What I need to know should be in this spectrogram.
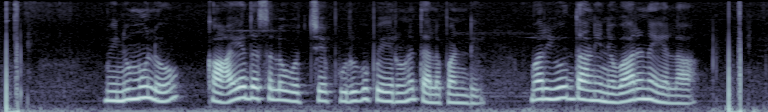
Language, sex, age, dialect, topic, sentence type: Telugu, female, 25-30, Utterandhra, agriculture, question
